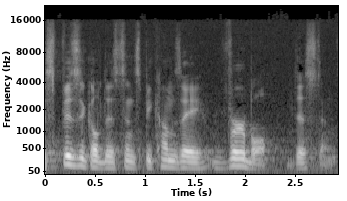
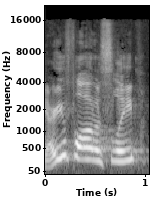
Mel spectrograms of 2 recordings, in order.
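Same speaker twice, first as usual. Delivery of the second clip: a much higher, louder mock wife voice; wife's nudge; 12 semitones higher, 8 dB louder than usual. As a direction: tease him like the wife catching him asleep. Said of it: "She'll elbow me".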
